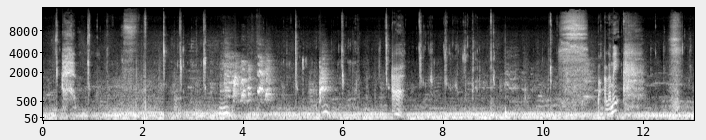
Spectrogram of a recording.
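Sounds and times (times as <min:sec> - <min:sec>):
steady low hum: 0:00.0 - 0:13.0
wet mouth clicks and smacks: 0:00.2 - 0:03.4.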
